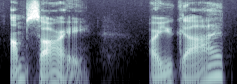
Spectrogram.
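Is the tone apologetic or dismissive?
apologetic. It sounds apologetic and sincere, like a real question. An apology for not noticing God's presence. "It's kind of like a question to God"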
